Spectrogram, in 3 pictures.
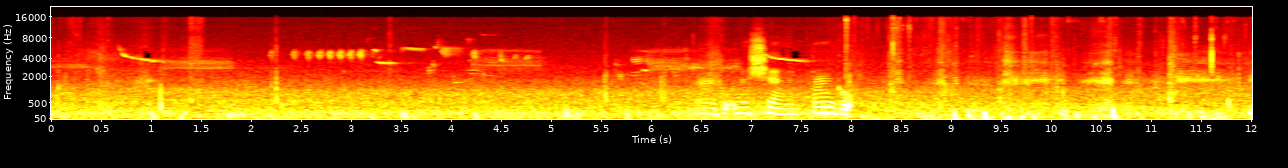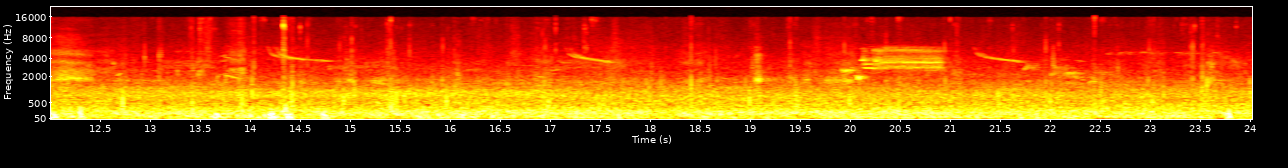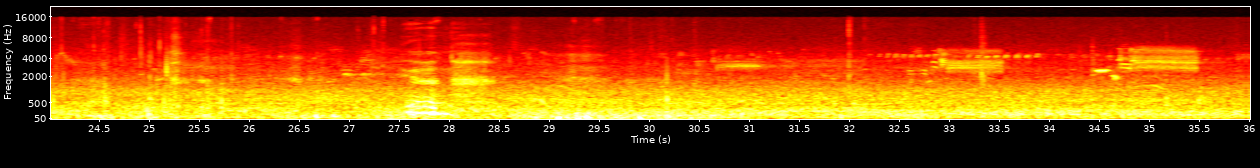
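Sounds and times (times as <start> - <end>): bird chirping: 20.0 - 24.3, 32.4 - 35.6.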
